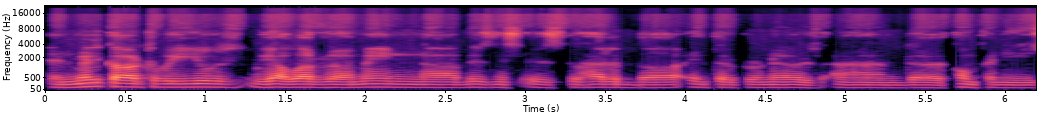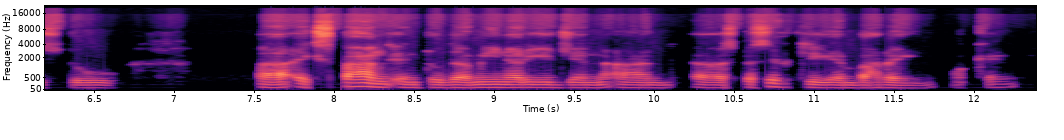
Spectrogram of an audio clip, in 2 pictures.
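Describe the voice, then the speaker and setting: A man from Lebanon speaks over a video call in a flat, very dark, low voice. He welcomes the group haltingly, with many fillers, and he often ends his points with "okay?". The call audio is dull and lo-fi. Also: no echo. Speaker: accelerator program founder. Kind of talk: online welcome speech.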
